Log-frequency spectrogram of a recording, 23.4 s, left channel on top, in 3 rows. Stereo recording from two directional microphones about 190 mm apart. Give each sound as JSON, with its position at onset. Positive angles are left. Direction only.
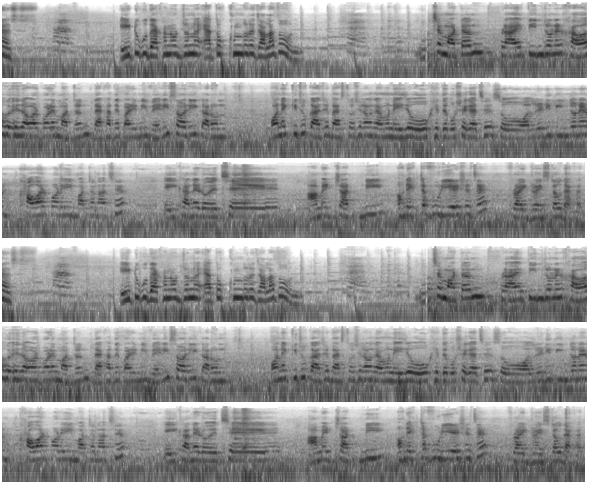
{"t": 1.5, "sound": "a woman's voice", "side_deg": 0}
{"t": 5.7, "sound": "a woman's voice", "side_deg": 0}
{"t": 17.7, "sound": "speech", "side_deg": 5}
{"t": 18.9, "sound": "a woman's voice", "side_deg": 0}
